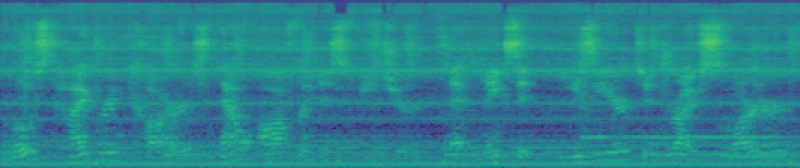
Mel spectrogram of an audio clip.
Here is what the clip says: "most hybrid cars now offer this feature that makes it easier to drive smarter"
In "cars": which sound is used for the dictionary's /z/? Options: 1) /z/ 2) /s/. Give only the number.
1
